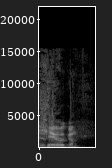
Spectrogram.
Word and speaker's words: Shea Whigham: Yeah, Shea Whigham.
